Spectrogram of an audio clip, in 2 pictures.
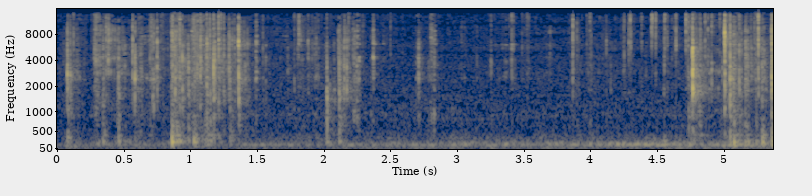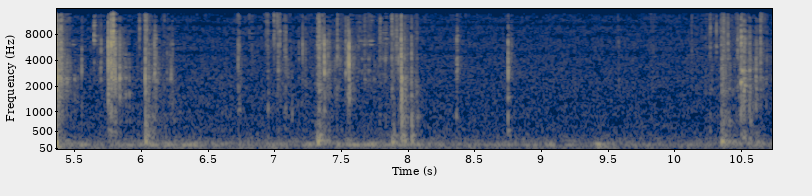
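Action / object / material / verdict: scrape / bar of soap cut with a knife / soap / none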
